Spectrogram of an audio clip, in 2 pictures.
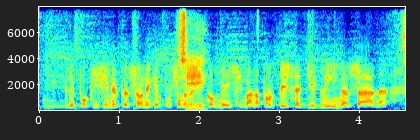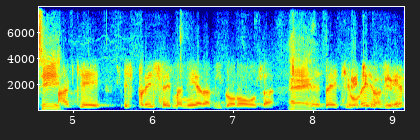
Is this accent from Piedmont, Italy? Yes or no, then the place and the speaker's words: yes; Turin, Piedmont, Italy; Certamente, sai, io vengo da Torino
